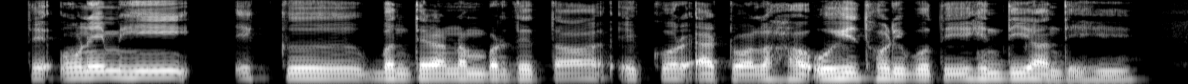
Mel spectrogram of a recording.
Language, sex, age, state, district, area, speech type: Dogri, male, 18-30, Jammu and Kashmir, Samba, urban, spontaneous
